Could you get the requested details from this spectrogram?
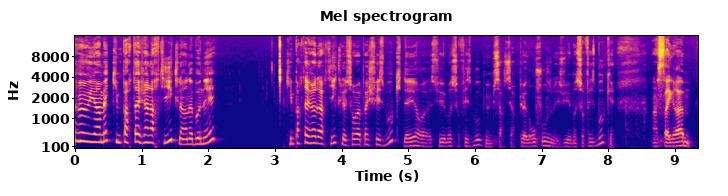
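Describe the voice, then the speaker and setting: A French man hosting a casual reaction video from a home desk setup, talking in an animated, jokey and crude way with many fillers and restarts. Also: medium pitch. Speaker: YouTube manga commentator. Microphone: webcam with a desk microphone.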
